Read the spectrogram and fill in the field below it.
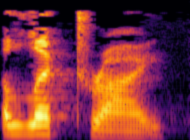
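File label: "ELECTRIDE", English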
